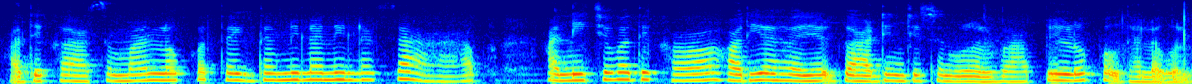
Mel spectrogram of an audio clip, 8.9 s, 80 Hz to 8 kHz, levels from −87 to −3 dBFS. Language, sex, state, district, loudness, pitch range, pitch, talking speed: Bhojpuri, female, Uttar Pradesh, Ghazipur, -27 LUFS, 195-230 Hz, 210 Hz, 145 wpm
